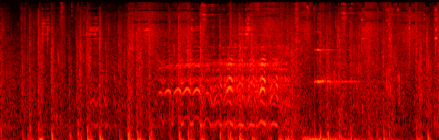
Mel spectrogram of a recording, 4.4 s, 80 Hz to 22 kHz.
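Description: A horse at the stables in the Red Dead Redemption 2 video game whinnies in a loud, wavering neigh over steady close hoof clip-clops.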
